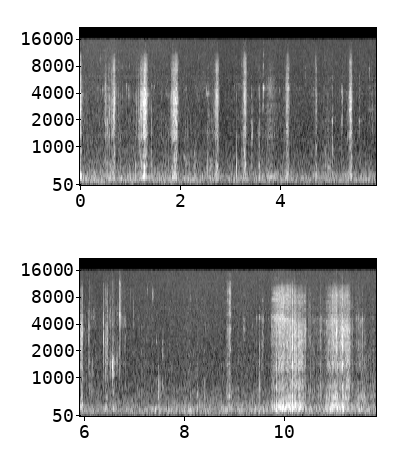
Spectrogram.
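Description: Crunchy food being bitten and chewed, with many sharp, crackly crunches at an irregular pace. Quiet overall, with a louder, denser burst of crunching near the end and no talk.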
